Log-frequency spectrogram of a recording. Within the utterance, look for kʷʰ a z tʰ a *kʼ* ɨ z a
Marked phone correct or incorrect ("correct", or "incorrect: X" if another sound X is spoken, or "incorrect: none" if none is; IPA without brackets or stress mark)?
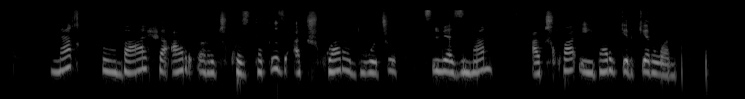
correct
